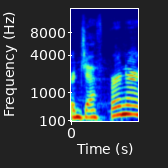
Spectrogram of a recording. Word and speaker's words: Geoff Berner: We have actually friend of the show and friend of CITR, Geoff Berner, or Jeff Berner, if you were to pronounce that properly, who is going to give a talk about klezmer music, and we'll talk about his upcoming, soon-to-be-published novel, Festival Man.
